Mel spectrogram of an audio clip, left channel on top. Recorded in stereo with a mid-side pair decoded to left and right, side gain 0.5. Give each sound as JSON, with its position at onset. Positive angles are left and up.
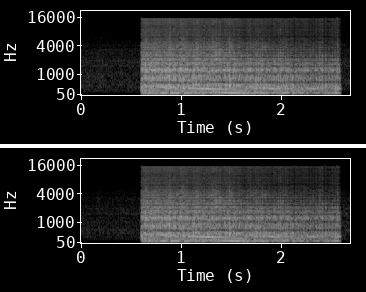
{"t": 0.6, "sound": "a drill", "azimuth_deg": 15}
